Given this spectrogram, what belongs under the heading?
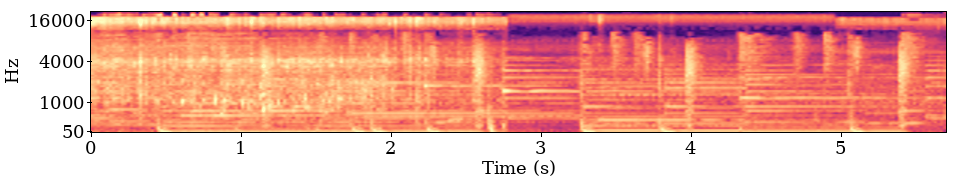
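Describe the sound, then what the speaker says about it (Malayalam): Water is poured into a cooking pot for chicken biryani, twice the measure of the rice, making a close, loud gushing pour broken into several short bursts with clinks and sloshes and brief pauses between them. "പിന്നെ ഇതിലേക്ക് വെള്ളം ഒഴിക്കുക."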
